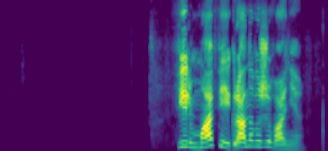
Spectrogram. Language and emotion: Russian, positive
